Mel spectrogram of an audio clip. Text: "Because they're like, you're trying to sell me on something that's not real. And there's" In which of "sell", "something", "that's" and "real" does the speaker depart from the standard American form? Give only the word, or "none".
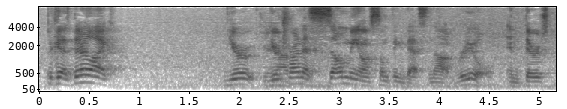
none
